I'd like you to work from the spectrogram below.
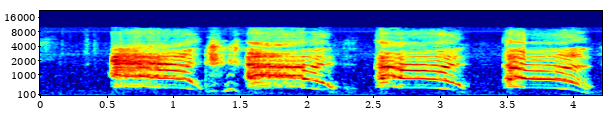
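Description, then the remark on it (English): A very loud screaming alarm clock lets out four shrill, scream-like bursts about a second apart, each sliding downward in pitch, with no talking over it. “Let me give you an example of how loud it is”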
